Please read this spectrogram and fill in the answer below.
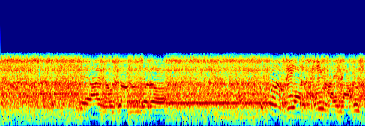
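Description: CB radio receiving distant skip: a steady hiss of band static with warbling, garbled voices fading in and out, and a steady whistle for about a second and a half in the middle.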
